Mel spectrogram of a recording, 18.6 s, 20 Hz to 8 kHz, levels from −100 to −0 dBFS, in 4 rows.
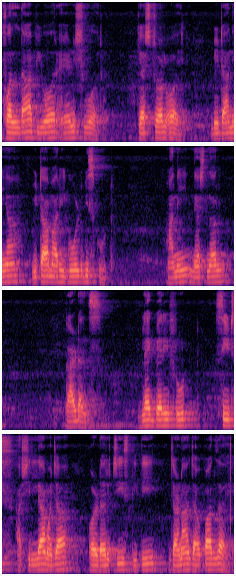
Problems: constant background noise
